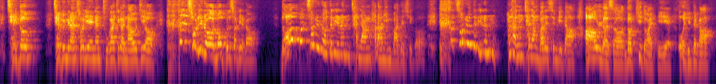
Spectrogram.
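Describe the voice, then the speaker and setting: A pastor preaching a sermon in a church sanctuary, firing questions at the congregation and swinging between loud exclamations and quiet asides. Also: mid-range voice. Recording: echoey church hall.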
